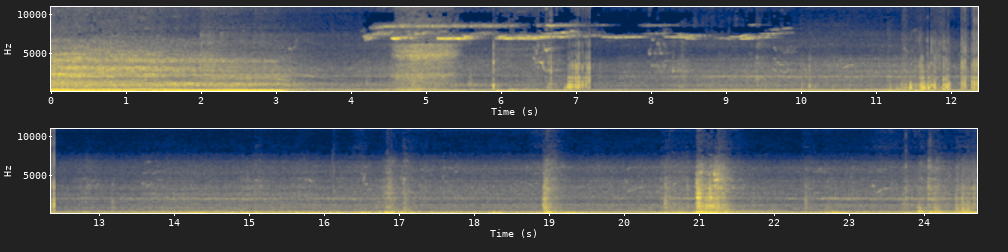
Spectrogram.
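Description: A garbage truck engine rumbles loudly close by, then idles further off.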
